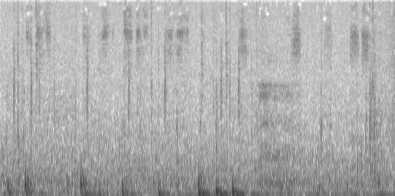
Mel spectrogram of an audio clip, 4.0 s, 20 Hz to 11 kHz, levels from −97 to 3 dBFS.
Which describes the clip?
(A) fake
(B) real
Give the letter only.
B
